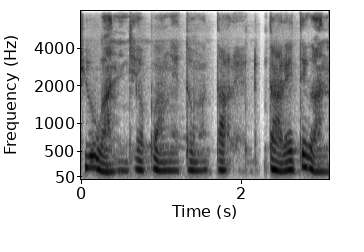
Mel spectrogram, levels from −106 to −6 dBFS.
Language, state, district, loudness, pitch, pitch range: Idu Mishmi, Arunachal Pradesh, Lower Dibang Valley, -16 LUFS, 165 Hz, 155-180 Hz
